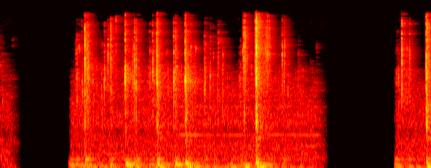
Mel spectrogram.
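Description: Computer keyboard typing: a quick run of keystrokes starting just under a second in and stopping a little after three seconds, with silence on either side.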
